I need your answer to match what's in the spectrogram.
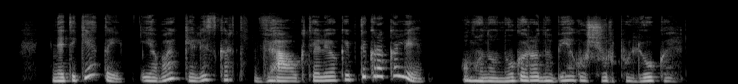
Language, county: Lithuanian, Marijampolė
